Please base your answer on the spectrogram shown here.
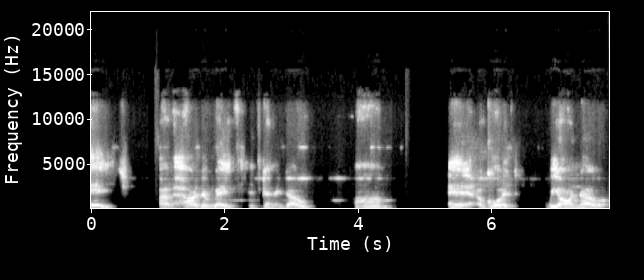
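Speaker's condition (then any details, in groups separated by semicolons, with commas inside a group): Cerebral palsy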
